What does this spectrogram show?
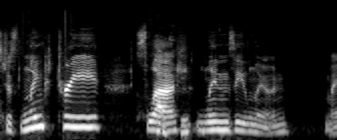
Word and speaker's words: Lindsey Loon: TR SL lindsy loon and it's Lindsay like Lohan but not and spelled with an ey as Lindsay should be spelled l n DS e y loon like Looney Tunes so it's just link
